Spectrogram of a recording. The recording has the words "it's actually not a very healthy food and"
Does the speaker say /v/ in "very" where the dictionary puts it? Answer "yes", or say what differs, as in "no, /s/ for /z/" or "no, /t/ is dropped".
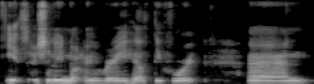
yes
